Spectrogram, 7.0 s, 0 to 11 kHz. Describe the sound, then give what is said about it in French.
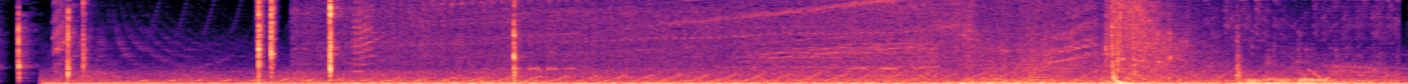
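A time machine sound effect starts up with a few sharp mechanical clicks and clunks, then settles into a steady low mechanical rumble with whooshing sweeps over it. “nous avons apporté notre propre machine à remonter dans le temps. Et oui, parce qu'il faut remonter en 1921 pour se mettre en condition. Donc, je mets tout de suite en marche la machine.”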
